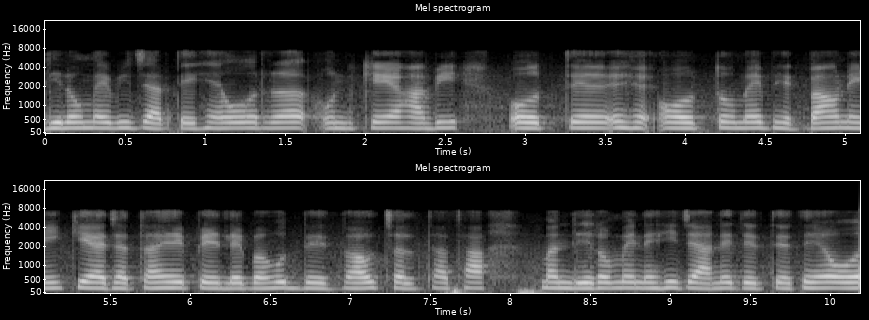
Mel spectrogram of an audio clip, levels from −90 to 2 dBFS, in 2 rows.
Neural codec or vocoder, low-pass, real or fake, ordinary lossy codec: codec, 16 kHz, 0.8 kbps, ZipCodec; 7.2 kHz; fake; none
